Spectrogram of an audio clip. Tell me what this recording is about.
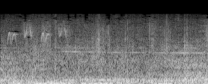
A sound of a Coot. Recorded with a Zoom H1 recorder.
Deltasona, trees, field-recording, coot, pratdellobregat, nature, fotja, water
